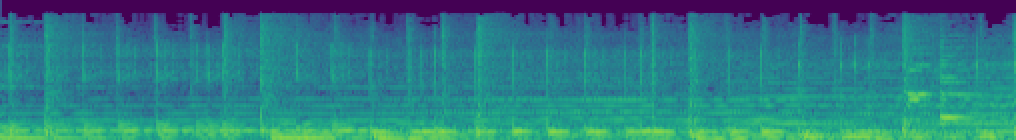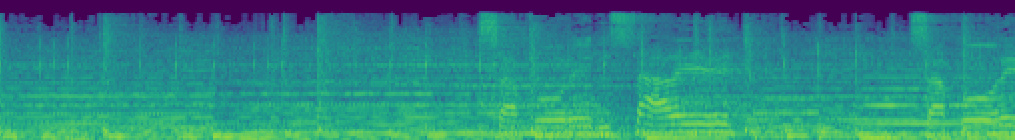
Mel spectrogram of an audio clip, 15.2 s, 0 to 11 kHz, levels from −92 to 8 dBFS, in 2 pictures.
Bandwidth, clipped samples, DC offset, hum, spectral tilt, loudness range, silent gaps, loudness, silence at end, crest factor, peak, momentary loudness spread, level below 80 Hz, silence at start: 8 kHz; under 0.1%; under 0.1%; none; -6 dB/octave; 4 LU; none; -17 LUFS; 0 s; 16 dB; 0 dBFS; 7 LU; -24 dBFS; 0 s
